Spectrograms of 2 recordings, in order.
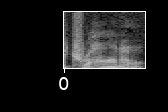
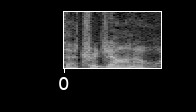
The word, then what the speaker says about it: Trajano: And I was just talking to Zach as well, asking him about the pronunciation of his name, and it's not in the Spanish norm, which would be Trajano. It's Trajano, which is Italian.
